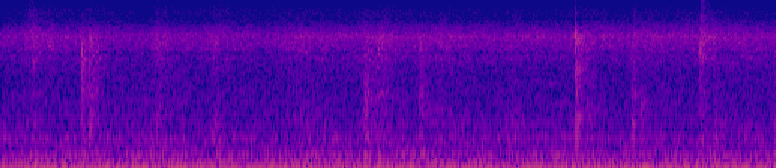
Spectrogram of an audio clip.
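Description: Near silence: room tone with a low hum and a few faint, scattered taps, like footsteps on the floor.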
